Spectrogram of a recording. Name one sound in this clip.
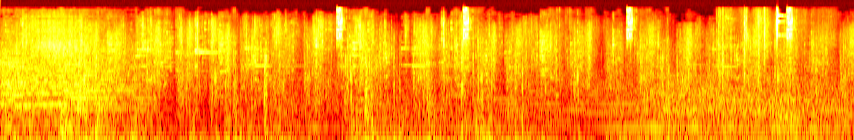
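Heavy footsteps thud quickly as a warrior runs.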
